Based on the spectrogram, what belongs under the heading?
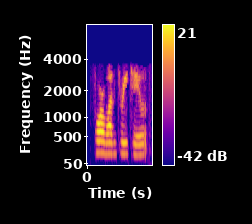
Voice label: Sheriff Dispatch; sdr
